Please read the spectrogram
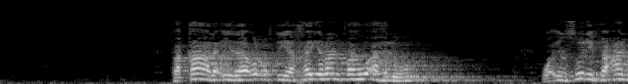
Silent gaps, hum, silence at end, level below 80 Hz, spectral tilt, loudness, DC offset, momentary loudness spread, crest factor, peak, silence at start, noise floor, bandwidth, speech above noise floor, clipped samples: none; none; 0 s; -52 dBFS; -7.5 dB/octave; -17 LUFS; under 0.1%; 15 LU; 16 dB; -4 dBFS; 1.75 s; -56 dBFS; 8 kHz; 40 dB; under 0.1%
